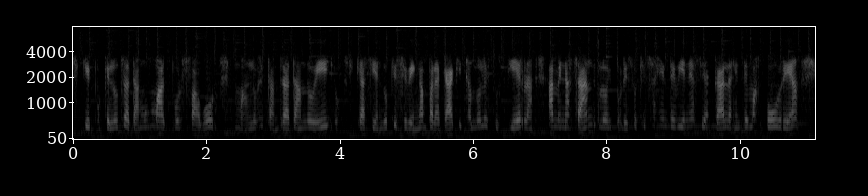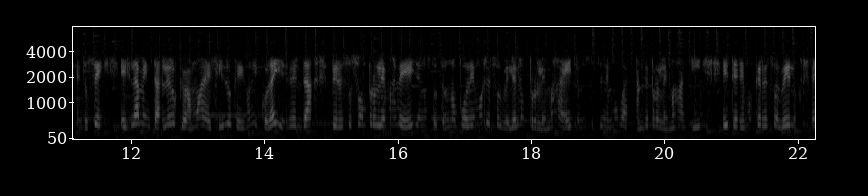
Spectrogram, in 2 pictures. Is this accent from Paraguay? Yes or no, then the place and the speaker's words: no; Venezuela; Y nosotros como venezolanos y como patriotas y como camaradas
